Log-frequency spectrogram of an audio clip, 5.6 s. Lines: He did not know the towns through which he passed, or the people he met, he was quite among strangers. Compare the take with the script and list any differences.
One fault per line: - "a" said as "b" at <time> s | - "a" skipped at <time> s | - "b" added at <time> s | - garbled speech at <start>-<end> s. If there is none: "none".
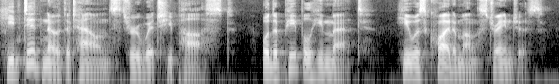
- "not" skipped at 0.5 s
